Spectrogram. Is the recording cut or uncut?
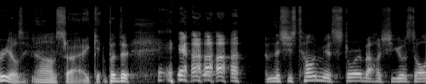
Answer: cut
